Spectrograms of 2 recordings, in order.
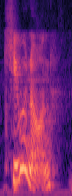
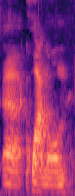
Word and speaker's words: QAnon: Which you don't pronounce like croissant, as no. Has been much discussed. – No. Yeah, we have Tal who pronounces it QAnon. It is not QAnon.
